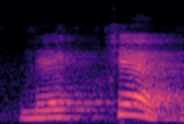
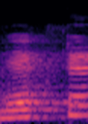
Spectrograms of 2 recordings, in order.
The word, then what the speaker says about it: lecture: जैसे और एग्जाम्पल देख लीजिए, LECTURE, लेक्चर। लेक्टर नहीं, लेक्चर।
